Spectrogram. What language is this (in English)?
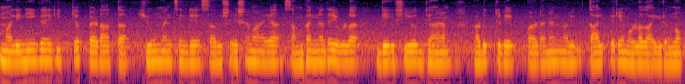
Malayalam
